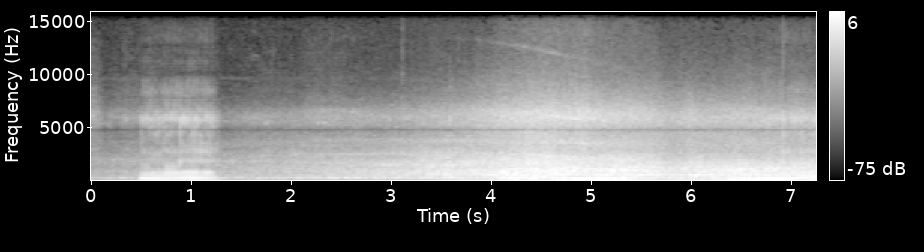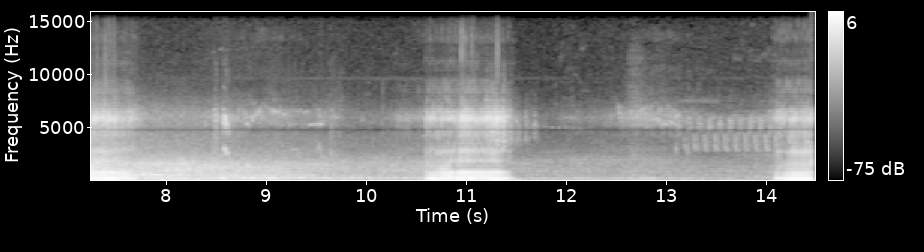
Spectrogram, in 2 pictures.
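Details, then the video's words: Tibetan Mastiff (do-khyi) named Manjurhi snoring while asleep: rasping snore bursts with stacked harmonics near the start, again around eleven seconds and at the very end, separated by a long rushing noise that swells and fades like passing traffic. "do-khyi ronflement de Manjurhi"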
